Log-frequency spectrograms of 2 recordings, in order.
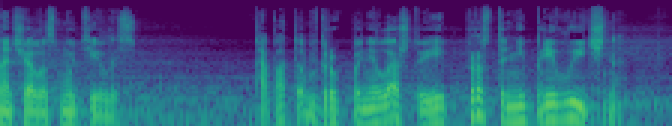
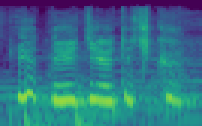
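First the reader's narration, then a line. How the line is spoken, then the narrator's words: Moved, tender babbling. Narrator (Russian): Растрогавшись еще больше, лепетала тетя Ира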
